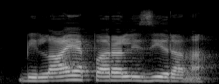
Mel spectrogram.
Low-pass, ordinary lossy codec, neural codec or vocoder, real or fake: 19.8 kHz; none; none; real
